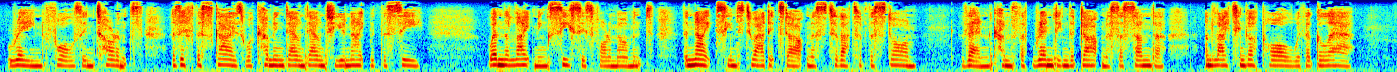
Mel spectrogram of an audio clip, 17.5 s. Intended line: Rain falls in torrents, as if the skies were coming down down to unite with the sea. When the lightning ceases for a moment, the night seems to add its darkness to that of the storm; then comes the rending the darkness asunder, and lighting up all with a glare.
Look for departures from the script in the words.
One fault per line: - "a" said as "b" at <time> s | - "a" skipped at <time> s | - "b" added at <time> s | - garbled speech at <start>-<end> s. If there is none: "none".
none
